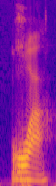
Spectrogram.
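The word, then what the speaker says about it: Roi: En plan, el título de la canción se llama R-O-I. Y se pronuncia algo así como Gua.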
